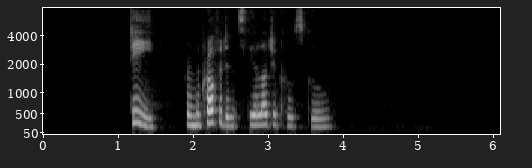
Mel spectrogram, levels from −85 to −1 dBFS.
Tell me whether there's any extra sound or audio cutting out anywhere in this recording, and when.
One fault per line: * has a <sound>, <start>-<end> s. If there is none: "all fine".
all fine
